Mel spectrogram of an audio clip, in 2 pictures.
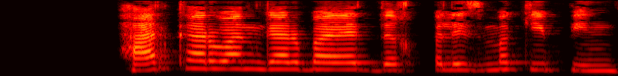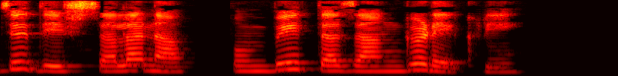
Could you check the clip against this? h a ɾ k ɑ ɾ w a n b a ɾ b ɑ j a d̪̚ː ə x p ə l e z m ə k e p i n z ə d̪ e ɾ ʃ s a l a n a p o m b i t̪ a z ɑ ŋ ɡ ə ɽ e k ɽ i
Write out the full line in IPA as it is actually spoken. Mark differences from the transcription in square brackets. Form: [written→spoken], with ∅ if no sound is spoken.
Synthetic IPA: h a ɾ k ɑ ɾ w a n [b→ɡ] a ɾ b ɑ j a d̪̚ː ə x p ə l e z m ə k e p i n z ə d̪ e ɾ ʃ s a l a n a p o m b [i→e] t̪ a z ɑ ŋ ɡ ə ɽ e k ɽ i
